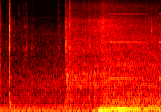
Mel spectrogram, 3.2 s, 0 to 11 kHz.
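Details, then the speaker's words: Mercedes E55 after new oil pump gears fitted, startup heard from inside the cabin: a couple of light clicks, catches in about two seconds and settles into a smooth, low, even, very quiet rumble; healthy start. "it is so quiet now it's like different than any other e55"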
